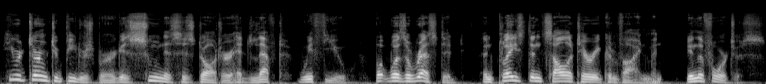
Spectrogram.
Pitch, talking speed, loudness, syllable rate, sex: 110 Hz, 190 wpm, -18 LUFS, 5.7 syllables/s, male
